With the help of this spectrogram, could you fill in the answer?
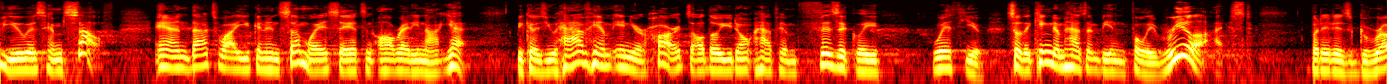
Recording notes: Midland Evangelical Free Church Sermon Audio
